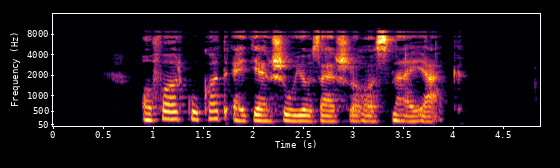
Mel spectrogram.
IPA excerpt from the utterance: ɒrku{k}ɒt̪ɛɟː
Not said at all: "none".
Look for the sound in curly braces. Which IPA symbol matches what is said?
k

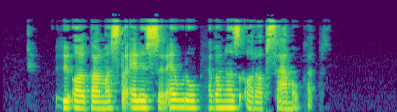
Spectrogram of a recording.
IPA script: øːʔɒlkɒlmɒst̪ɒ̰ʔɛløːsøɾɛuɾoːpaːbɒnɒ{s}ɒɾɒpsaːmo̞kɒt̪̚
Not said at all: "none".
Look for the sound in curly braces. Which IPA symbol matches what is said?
z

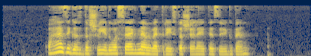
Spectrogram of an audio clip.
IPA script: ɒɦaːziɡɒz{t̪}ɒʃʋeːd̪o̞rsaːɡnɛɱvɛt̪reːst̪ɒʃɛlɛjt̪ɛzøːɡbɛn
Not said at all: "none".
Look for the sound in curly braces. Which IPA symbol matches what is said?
d̪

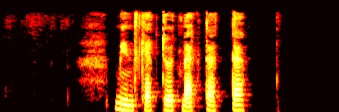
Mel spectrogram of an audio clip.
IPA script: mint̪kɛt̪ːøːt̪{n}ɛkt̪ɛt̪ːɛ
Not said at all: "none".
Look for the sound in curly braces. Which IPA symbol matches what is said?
m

